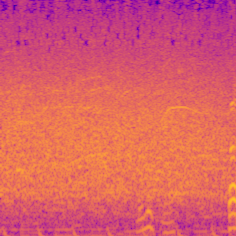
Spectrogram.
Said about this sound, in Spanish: Una pasada, un aplauso a Chet.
